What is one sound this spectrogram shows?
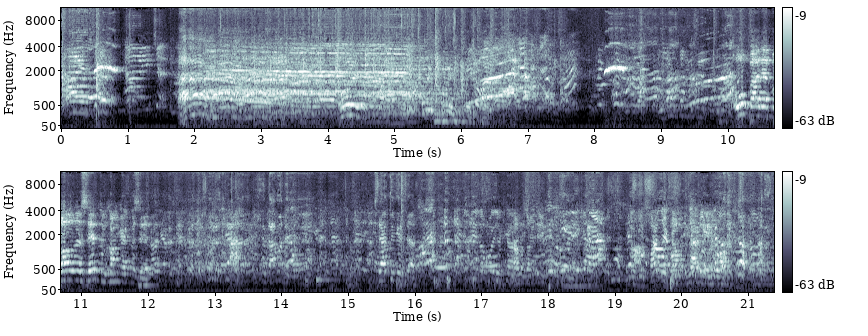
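A crowd of men and women chatters in a large room.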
